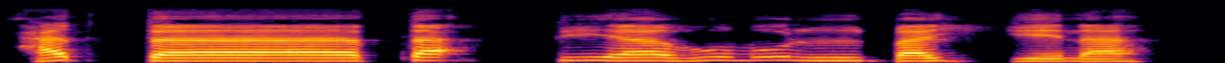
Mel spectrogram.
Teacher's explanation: ইয়ার উপরে তাজদিদ, ইয়ার ডবল উচ্চারণ করবেন।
